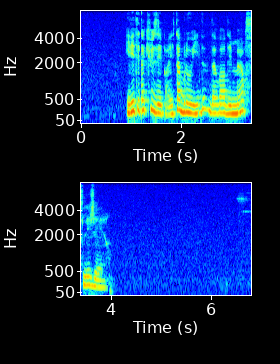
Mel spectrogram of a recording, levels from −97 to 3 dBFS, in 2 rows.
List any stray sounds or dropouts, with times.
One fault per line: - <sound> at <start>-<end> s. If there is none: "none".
none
